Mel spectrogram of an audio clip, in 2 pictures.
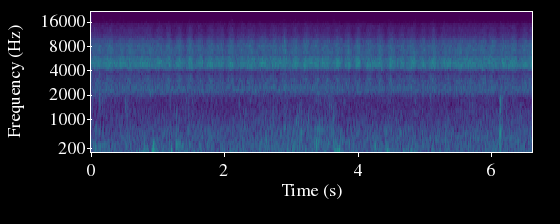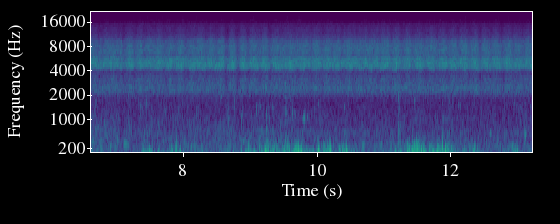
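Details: Crickets at a bay on Korčula, Croatia: a dense, high, shimmering buzz of many insects that pulses about three times per second throughout, with low wind rumble and gusty thumps growing stronger in the second half.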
